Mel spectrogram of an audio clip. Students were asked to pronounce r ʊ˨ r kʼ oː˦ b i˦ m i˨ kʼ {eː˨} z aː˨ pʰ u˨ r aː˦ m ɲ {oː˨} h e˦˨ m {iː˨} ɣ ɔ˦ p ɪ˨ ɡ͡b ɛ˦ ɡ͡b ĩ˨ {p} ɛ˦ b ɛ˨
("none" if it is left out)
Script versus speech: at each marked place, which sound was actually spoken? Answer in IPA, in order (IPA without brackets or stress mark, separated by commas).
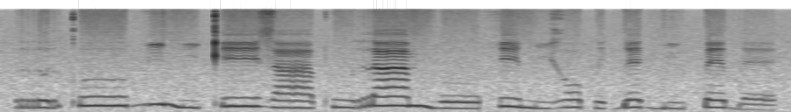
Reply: eː˦, oː˨, i˨, k͡p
